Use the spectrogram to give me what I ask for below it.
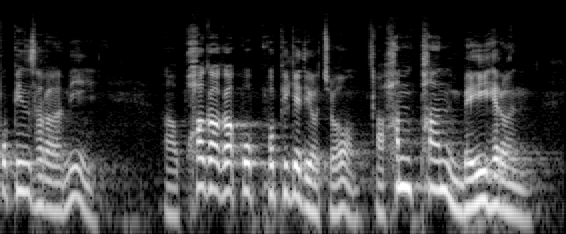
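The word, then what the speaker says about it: Han van Meegeren: 한판 메이헤런, 이 더치 발음이기 때문에 이렇게 발음을 그대로 보게 되면 한판 메이헤런이라는 이 화가가 뽑히게 되었습니다.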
